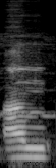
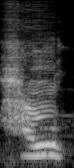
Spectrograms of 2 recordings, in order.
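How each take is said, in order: First: The word starts with a plain vowel. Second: The word starts with a breathy h sound. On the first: The speaker calls it right. "అంత భక్తి నాకు లేదురా అనే అంతే" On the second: The speaker calls it wrong. "హంత కాదు. మీరు కొంచెం ఊపిరి ఎక్కువ తీసుకుంటూ"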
